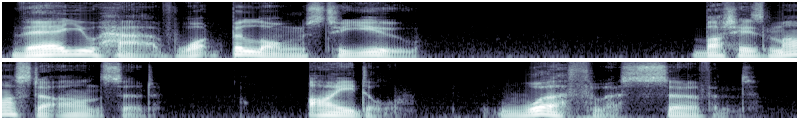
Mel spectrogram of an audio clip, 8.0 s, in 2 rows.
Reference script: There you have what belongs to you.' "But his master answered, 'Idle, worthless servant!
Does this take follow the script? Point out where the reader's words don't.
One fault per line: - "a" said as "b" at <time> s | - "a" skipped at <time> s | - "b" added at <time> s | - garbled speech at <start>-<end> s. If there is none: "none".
none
